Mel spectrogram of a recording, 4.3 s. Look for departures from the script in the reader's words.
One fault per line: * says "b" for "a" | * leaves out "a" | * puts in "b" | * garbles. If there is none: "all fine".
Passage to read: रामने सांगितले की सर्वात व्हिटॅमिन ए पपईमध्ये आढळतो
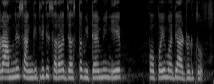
* puts in "जास्त"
